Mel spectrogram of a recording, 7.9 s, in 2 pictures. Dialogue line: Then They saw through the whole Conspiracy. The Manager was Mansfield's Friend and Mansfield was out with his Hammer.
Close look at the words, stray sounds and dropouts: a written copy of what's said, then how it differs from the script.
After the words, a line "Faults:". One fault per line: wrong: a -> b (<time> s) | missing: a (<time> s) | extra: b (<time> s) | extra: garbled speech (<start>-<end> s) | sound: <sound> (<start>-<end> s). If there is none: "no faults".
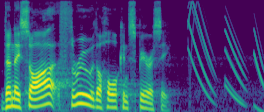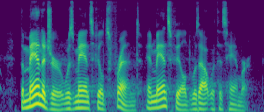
Then They saw through the whole Conspiracy. The Manager was Mansfield's Friend and Mansfield was out with his Hammer.
Faults:
sound: chirp (2.8-4.0 s)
